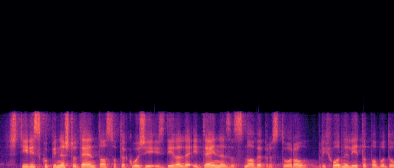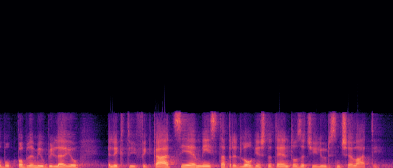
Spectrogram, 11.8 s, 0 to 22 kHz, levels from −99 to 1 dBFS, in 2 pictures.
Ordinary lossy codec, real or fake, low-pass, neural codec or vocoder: AAC, 64 kbps; fake; 7.2 kHz; codec, 16 kHz, 0.3 kbps, FocalCodec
